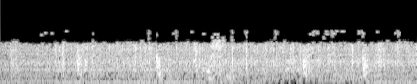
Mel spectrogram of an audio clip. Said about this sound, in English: Yes, it's the same sound. We'll stand over here for a wall. It sounds again as if he were descending a flight of stairs. And yet there are no stairs.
